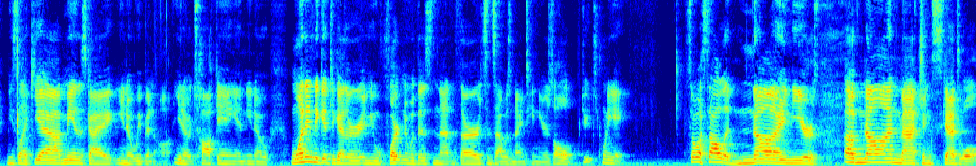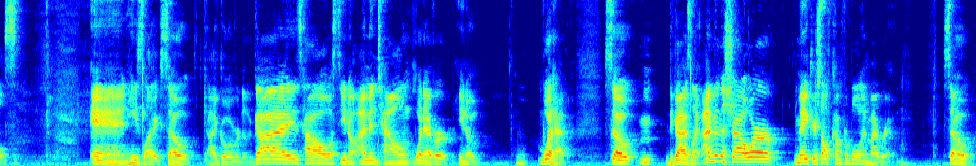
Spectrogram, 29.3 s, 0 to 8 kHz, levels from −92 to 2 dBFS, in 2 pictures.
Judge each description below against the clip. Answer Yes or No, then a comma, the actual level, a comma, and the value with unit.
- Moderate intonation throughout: Yes, average, 4.0 semitones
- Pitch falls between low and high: Yes, medium, 150 Hz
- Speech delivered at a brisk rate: No, average, 170 wpm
